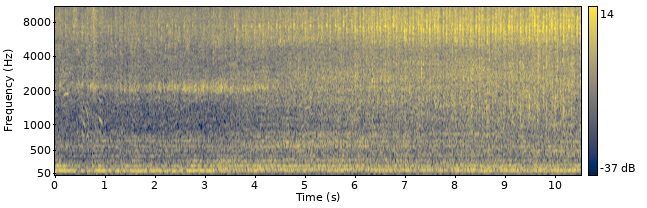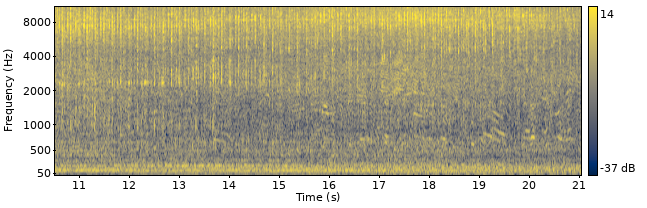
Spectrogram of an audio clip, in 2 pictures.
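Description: An old truck engine idles with a deep, steady rumble.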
